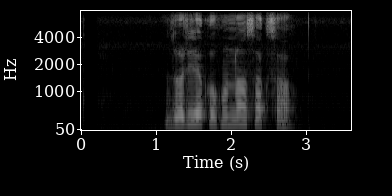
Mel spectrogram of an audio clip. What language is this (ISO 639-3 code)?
nep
